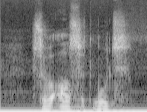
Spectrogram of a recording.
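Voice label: "zoals het moet", Dutch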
